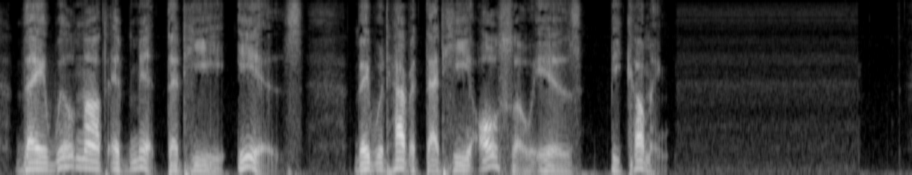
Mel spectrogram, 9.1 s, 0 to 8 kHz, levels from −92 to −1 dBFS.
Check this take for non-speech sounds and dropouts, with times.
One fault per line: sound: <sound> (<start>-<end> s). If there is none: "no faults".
no faults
